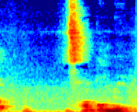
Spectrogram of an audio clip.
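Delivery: soft, puzzled inner voice; quietly wondering to himself; puzzled muttering. Retold or imitated. Voicing Trump's inner thought.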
